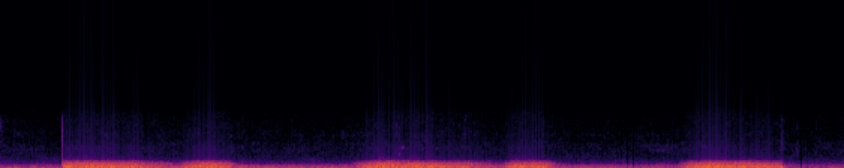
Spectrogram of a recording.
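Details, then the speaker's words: Example recording from a nursing physical-examination class: soft, low, deep rustling breath sounds from air moving in the bronchioles and alveoli, about three slow breath cycles over a steady hum; normal vesicular breath sounds. "Então os murmúrios vesiculares são aqueles sons provenientes do movimento de ar nos bronquíolos e nos alvéolos eles são sempre sons suaves mas ao mesmo tempo eles têm uma gravidade são sons graves"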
